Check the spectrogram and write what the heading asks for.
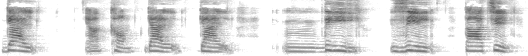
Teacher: Pay attention that at the end of the word, most of the cases, the L is pronounced soft, which can be difficult because you are not used to the soft L.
